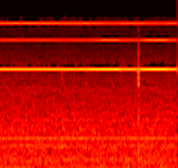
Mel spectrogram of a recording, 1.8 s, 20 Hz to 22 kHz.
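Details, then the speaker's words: 24 V switching supply PCB: thin, steady high-pitched tone with faint blips; microphonic ceramic capacitors singing, tone changing when capacitor C3 at the switcher IC input is pressed, identified as the main source. "let's see if anything changes when i press on the component slightly slight change there that is making a bit of a difference in the tone that is making a huge difference on that capacitor just there"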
